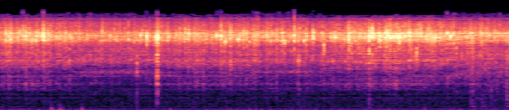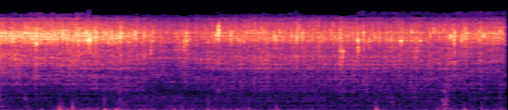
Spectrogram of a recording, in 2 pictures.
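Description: Sliced sausage sizzling in a little oil in a cast-iron skillet: a steady frying hiss, with a few light clicks.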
